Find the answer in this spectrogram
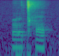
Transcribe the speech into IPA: ɐ̃ ɾ ɐ̃ ǀʰ ɛ

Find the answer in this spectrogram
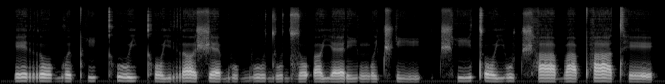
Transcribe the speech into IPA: e r o ɡʷ e pʰ i kʰ u j kʰ o j r ʌ ʃ ɛ b u b u d u d͡z o ʔ ʌ j ɛ ɾ i ŋʷ i t͡ʃʼ i | t͡ʃʰ i tʼ o j u t͡ʃʰ a b a pʰ a tʰ e

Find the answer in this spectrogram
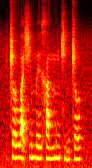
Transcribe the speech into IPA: ʈ͡ʂ ɤ˨˦ l w ä̰˨˩ ɕ i˨˦ m e˨˦ ɪ̯ x a˨˦ n m ʊ˥˨ ŋ ɕ ḭ˨˩ ŋ ʈ͡ʂ ɤ˨˦

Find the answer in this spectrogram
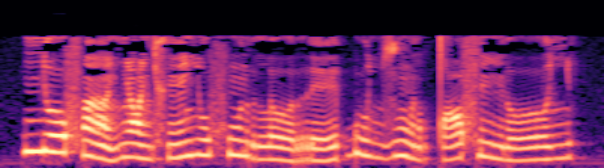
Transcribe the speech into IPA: ɲ ɤ˦ f ã˧˩ ʎ ɑ̃˧˩ ʎ x ẽ˨˥ ʎ u˨˥ f ũ˦ r l ɤ˧˩ r e˨˩˦ ɓ u˥˨ ʎ z ũ˥˨ r tˤ ɑ˨˥ f ɾ ĩ˥˨ ɾ ɤ˨˥ ʎ

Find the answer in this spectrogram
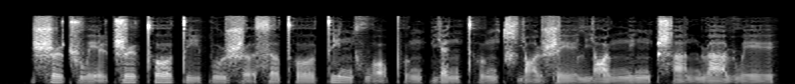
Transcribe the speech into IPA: ʂ ɻ̩˥˨ ʈ͡ʂ w ḛ˨˩ ɪ̯ ʈ͡ʂ ɻ̩˦ t̪ʰ o˦ ʊ̯ t̪ i˨˦ p u˨˦ ʂ ɤ̰˨˩ s ɤ˥˨ t̪ʰ o˦ ʊ̯ t̪ i˥˨ n x w ɔ̰˨˩ pʰ ʊ˨˦ ŋ p j ɛ˦ n t̪ʰ ʊ˦ ŋ t͡ɕʰ j ɑ˨˦ ʊ̯ ʂ e˥˨ ɪ̯ l j ɑ˦ ʊ̯ n̪ i˦ ŋ ʈ͡ʂʰ a˨˦ n ɻ ä˥˨ ɻ w e˦ ɪ̯

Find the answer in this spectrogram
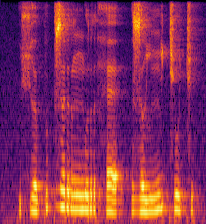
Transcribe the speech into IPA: ç ø p ʉ p z ɵ r ŋ u r h ɛ | z ɵ ʎ ŋ i c u c

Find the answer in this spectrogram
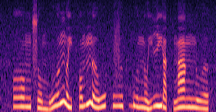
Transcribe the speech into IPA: ɣ ɔ˧ ŋ s o˨˩ m w u˧˥ ə̯ ŋ ə˨˩ j h ɔ˧˥ m n ə˧˥ w | v ɨ˦˥ p̚ ɓ u˧ n o˨˩˨ j i˧ j a˨˩ t̚ ŋ aː˧ ŋ n u˨˩ ə̯

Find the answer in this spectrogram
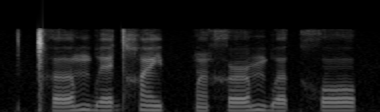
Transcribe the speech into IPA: ǀʰ əː˩˥ m b e˩˥ d χ ẽ˧ j pː ə̃˩ x ə˞˩˥ m b əː˩ k x o˧

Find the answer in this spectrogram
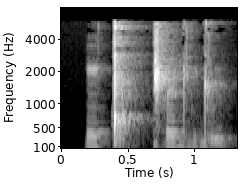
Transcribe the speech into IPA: e ǃ ʉ k ǁʰ ɵ ɖʱ i ɖ ʉ

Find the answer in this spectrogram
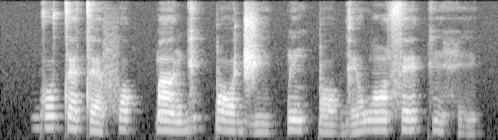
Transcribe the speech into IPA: ɡ o˦ t ɛ˧ t ɛ˨ f ɔ˧ k͡p ã˧ ɡ i˦ k͡p ɔ˧ d͡ʒ i˨ k͡p ĩ˧ k͡p ɔ˨ ɡ e˨˦ w ɔ̃˦ s e˦ k i˧ h i˨

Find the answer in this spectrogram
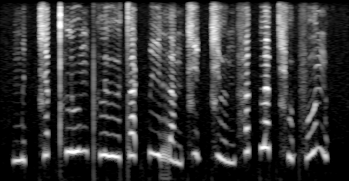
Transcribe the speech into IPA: m i˨˩ t̚ t͡ɕ a˥˩ t̚ pʰ l uː˥˩ ŋ pʰ l ɯː˧ t a˦˥ k̚ p iː˧ r a˩˦ n t͡ɕ i˦˥ ʔ t͡ɕ ɯː˩˦ ŋ h a˥˩ t̚ p l a˥˩ t̚ t͡ɕʰ u˨˩ ʔ f o˥˩ n

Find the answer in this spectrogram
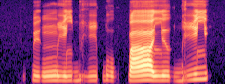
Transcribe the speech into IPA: k͡p y ŋ͡m i lʲ bʱ i ɓ u k͡p a lʲ ɯ ɡ͡b i lʲ

